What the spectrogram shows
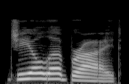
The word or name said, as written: giollabrighde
